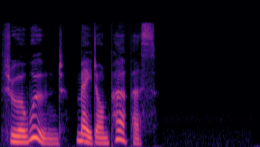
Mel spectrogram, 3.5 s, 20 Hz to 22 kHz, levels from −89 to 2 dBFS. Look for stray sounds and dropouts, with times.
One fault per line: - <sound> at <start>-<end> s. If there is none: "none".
none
